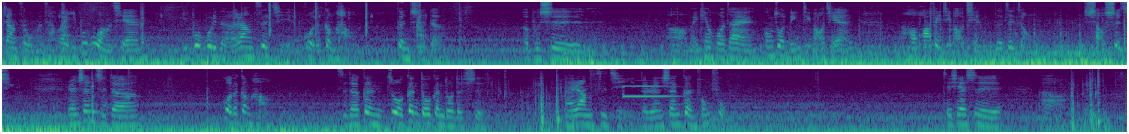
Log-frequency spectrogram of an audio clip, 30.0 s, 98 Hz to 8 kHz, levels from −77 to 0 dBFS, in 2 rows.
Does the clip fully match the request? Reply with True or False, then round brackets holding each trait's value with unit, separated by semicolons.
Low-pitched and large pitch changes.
False (90 Hz; 2.4 semitones)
